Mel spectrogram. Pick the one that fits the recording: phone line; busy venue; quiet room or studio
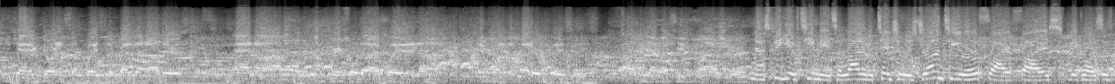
busy venue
